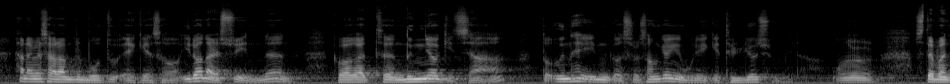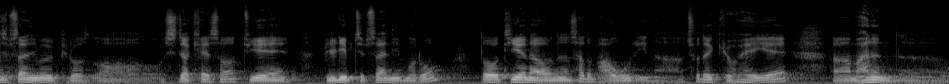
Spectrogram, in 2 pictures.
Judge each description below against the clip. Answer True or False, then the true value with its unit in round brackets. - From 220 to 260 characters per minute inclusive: False (280 characters per minute)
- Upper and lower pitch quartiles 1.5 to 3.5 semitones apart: True (2.7 semitones)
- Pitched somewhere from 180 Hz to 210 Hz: False (105 Hz)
